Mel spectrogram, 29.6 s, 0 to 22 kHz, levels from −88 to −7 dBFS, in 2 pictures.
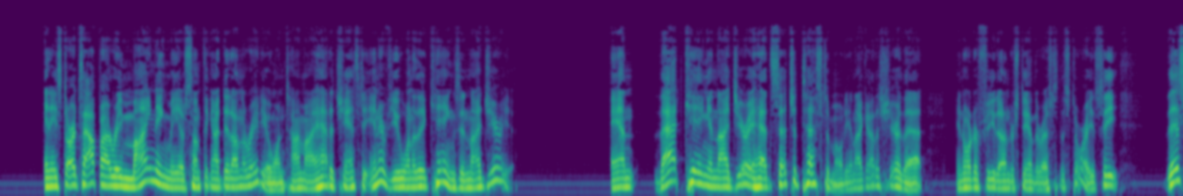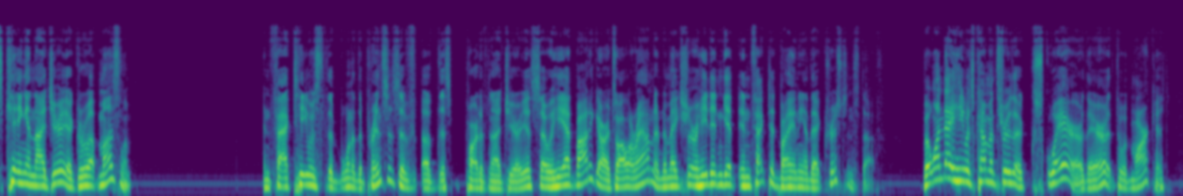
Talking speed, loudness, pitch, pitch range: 225 wpm, -25 LUFS, 145 Hz, 120-180 Hz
